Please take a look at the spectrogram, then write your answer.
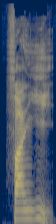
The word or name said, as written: fan1yi4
